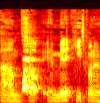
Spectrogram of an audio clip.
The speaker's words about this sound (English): That's the dog. He's saying amen.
